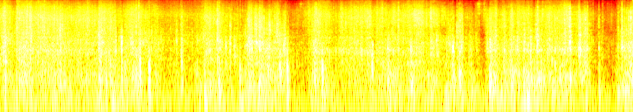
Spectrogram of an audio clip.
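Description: Rummaging through a plastic bag of toys and plastic Easter eggs: the bag rustles and crinkles, with many irregular light knocks and clatters of hard plastic items.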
